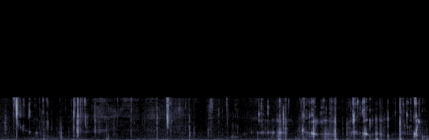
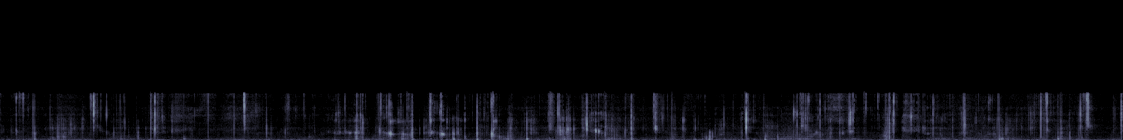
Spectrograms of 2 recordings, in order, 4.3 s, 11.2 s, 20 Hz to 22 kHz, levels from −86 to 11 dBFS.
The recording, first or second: first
